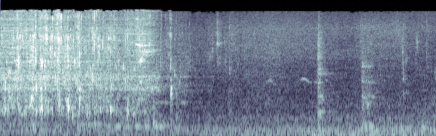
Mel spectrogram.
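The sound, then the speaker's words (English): Water runs from a tap into a shallow silver bowl in a sink in a garage as a man fills it, a bright splashing pour for about a second before easing into a softer trickle with a few small drips. “He places a shallow silver bowl in the sink and fills it with water.”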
